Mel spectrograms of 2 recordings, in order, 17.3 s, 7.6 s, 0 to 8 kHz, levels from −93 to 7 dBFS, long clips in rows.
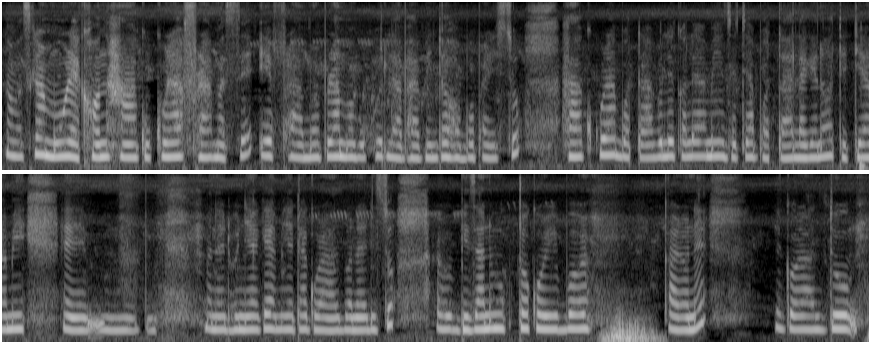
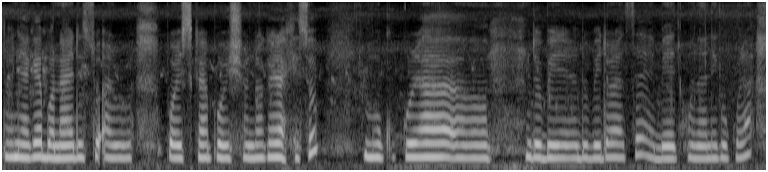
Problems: constant background noise, background conversations at intervals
